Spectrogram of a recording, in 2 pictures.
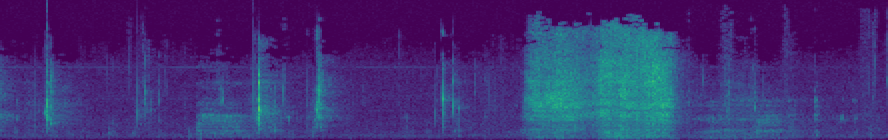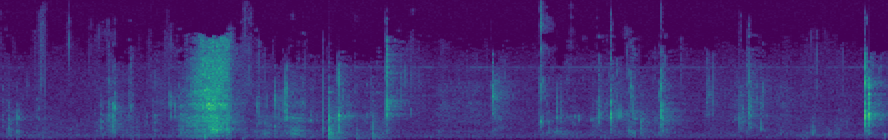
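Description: A person chewing a mouthful of black-bean instant noodles and beef, with many small wet smacks and clicks. Noodles are slurped loudly for about a second, four seconds in, and again briefly near eight seconds.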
